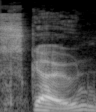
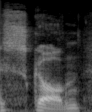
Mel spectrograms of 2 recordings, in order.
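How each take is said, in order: First: "Scone" said to rhyme with cone; long vowel in "Scone", as in "own"; long-o pronunciation. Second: "Scone" said to rhyme with gone; short vowel in "Scone", as in "on"; short-o pronunciation. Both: Shown as a demonstration. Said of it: "depending on the part of the country".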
